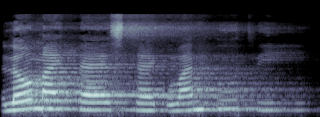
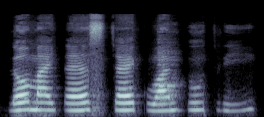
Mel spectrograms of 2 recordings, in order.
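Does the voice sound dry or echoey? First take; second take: echoey; dry. First: The voice is heard with an added echo. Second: The voice is heard dry, with no echo.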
